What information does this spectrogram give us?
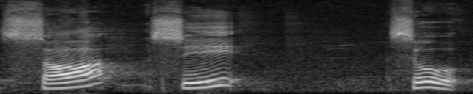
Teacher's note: ujung lidah ya hampir bertemu dengan gigi seri depan, tapi ke bawahnya ya agak ke bawah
